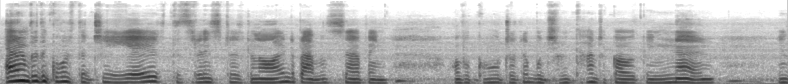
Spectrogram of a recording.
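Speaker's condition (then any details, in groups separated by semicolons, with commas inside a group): MND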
